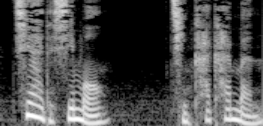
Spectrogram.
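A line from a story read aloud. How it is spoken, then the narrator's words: Soft-spoken. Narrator (Chinese): 轻声的说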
